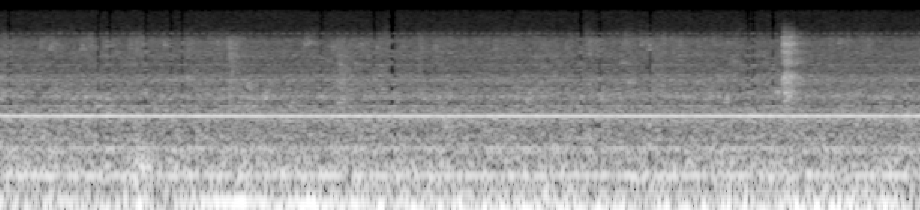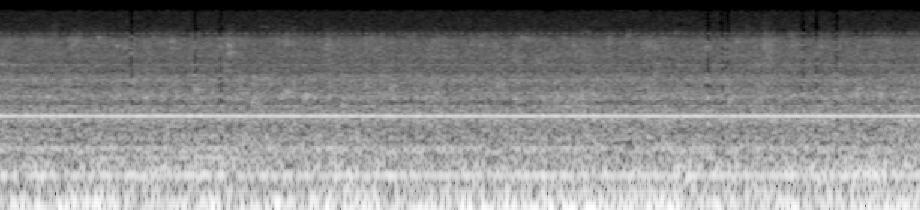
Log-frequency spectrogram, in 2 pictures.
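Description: Steady background hiss and low hum with one held mid-pitched tone, and a single short click about six and a half seconds in.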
